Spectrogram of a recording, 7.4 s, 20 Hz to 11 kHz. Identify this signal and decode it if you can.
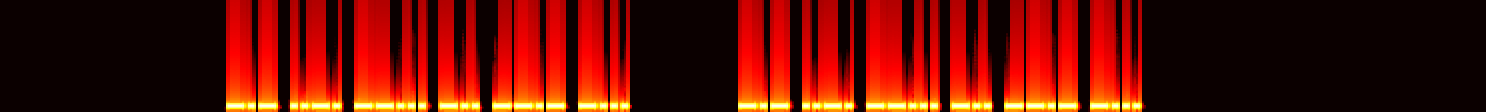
Morse code, heard as a keyed tone, about 46 wpm, 700 Hz. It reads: KF7DQB KF7DQB
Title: USA Call Signs - 6 Characters - Repeated 2x - 45wpm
